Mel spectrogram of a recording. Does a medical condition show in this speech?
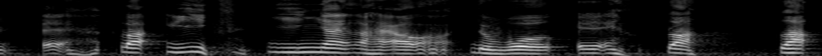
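Yes: cerebral palsy.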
